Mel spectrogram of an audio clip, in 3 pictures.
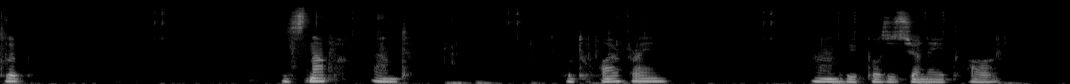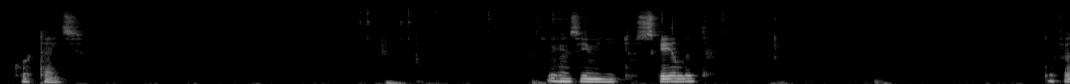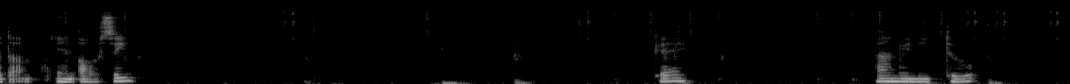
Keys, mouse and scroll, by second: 1.5 ctrl+click, 3.5 middle drag, 4.4 KP_7, 5.3 z, 5.8 g, 6.3 shift+z, 7.6 click, 7.8-8.3 scroll up 3, 8.3 shift+middle drag, 8.7-9.1 scroll up 1, 9.3 shift+middle click, 9.9 g, 14.3 click, 14.5 z, 15.0-15.5 middle drag, 15.8 scroll down 1, 16.0 shift+middle drag, 16.4 scroll down 1, 16.5 middle click, 17.7 middle click, 18.3 s, 24.2 shift+click, 24.5-25.7 middle drag, 25.8 s, 27.2 shift+click, 27.4 scroll down 1, 27.5-27.9 middle drag, 28.2 shift+middle click, 28.5-29.5 middle drag, 29.7 scroll up 1, 29.9 middle drag, 30.6 middle drag, 31.0 click, 31.3 shift+click, 31.9 shift+click.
